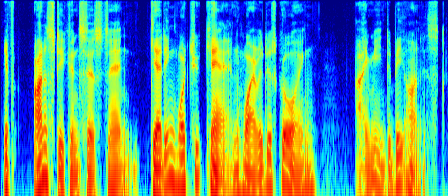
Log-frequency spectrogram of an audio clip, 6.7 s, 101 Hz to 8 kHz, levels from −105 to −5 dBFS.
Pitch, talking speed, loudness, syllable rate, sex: 95 Hz, 150 wpm, -22 LUFS, 4.3 syllables/s, male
